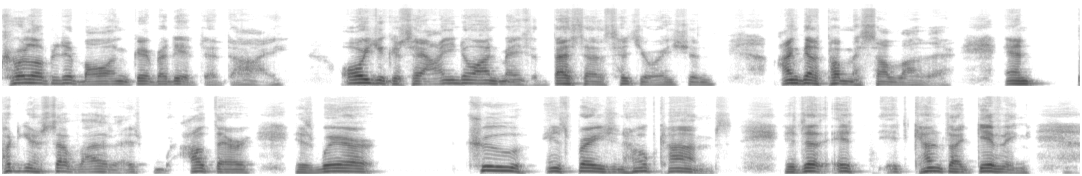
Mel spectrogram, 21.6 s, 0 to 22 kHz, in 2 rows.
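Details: Adult man with slurred speech after a stroke in September 2015 that also caused aphasia and short-term memory loss; says people think he is drunk; dysarthria.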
